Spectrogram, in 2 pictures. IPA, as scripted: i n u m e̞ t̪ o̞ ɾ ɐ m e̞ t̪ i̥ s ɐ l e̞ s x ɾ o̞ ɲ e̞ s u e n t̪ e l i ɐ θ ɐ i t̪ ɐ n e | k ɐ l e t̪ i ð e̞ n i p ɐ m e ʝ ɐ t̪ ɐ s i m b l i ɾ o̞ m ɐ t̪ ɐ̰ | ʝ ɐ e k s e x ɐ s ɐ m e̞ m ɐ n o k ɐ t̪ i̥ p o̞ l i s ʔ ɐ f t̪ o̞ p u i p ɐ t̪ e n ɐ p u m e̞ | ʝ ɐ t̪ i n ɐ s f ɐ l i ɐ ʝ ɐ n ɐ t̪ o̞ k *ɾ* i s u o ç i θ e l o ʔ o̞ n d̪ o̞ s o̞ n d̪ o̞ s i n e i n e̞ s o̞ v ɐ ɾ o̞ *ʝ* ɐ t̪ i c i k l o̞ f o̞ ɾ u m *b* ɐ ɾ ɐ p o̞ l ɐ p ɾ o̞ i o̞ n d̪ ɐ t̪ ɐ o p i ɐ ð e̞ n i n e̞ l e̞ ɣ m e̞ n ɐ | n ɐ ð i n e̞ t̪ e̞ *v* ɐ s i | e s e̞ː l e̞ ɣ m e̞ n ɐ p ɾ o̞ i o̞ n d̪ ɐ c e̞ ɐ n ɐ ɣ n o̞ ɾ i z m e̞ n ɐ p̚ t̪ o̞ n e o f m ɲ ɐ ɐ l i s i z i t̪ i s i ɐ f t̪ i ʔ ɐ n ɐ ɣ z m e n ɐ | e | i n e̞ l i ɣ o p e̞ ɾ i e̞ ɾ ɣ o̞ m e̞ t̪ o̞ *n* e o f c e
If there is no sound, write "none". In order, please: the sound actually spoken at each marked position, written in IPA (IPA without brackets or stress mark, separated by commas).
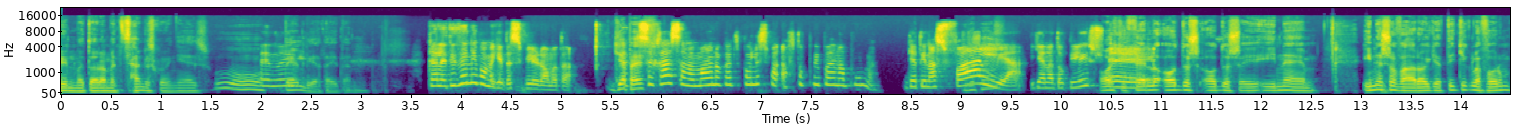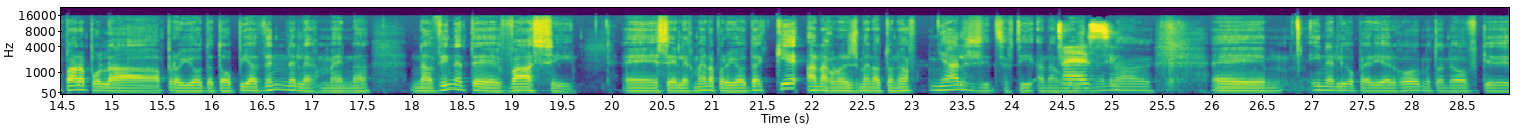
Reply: l, ʝ, p, v, n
